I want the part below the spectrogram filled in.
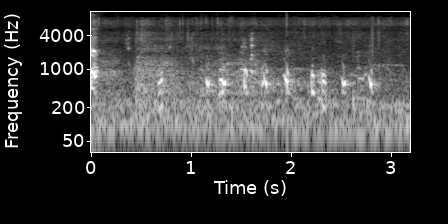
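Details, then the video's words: Farmyard hen clucking softly, a quick series of low short clucks roughly every quarter second above background hiss. "GALINHA CANTANDO NO TERREIRO DA FAZENDA. Som da Galinha. Galinha cacarejando."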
